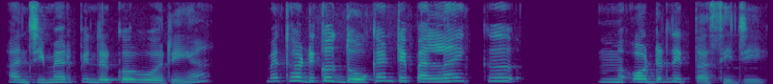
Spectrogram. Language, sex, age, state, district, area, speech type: Punjabi, female, 18-30, Punjab, Shaheed Bhagat Singh Nagar, rural, spontaneous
